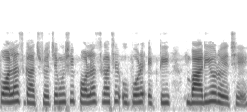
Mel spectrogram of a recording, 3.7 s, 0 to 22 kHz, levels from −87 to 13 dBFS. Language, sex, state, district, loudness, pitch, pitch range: Bengali, female, West Bengal, Purulia, -20 LUFS, 250 Hz, 240-265 Hz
